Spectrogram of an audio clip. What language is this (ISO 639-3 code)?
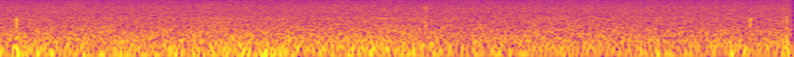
mai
